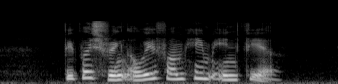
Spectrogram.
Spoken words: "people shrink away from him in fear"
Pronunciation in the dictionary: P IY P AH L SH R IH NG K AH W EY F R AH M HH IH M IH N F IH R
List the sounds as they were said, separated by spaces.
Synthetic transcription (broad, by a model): P IY P AH L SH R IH NG AH W EY F R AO M HH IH M IH N F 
